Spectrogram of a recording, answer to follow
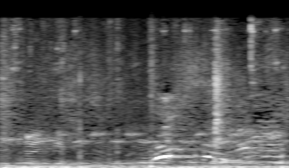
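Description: Young children playing and calling out while running on grass, with one child's high shout about a second in, the loudest sound.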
